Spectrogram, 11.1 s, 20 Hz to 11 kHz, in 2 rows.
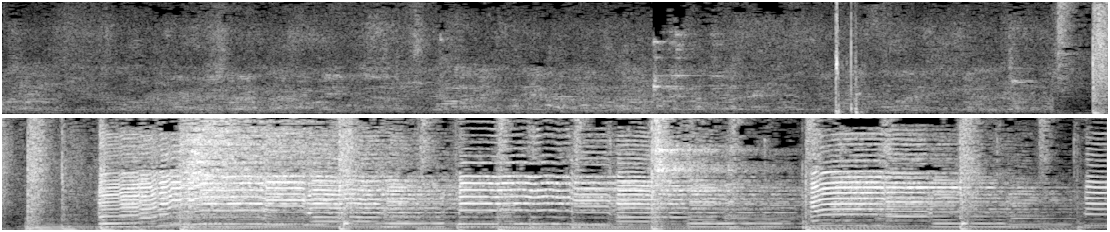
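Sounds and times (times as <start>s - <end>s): murmur of many voices: 0.0s - 5.6s.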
